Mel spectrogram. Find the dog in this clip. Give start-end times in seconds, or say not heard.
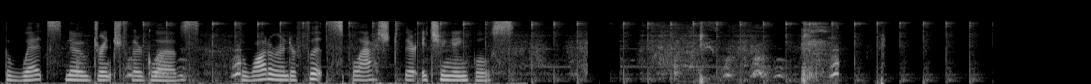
0.8-2.5, 6.7-8.4.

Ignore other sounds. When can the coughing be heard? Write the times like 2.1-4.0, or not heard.
7.0-8.8.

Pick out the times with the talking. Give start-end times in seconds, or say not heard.
0.1-5.3.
